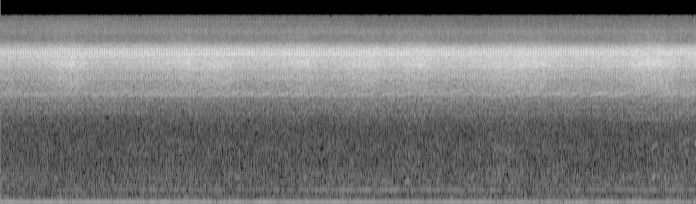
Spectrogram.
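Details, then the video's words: A continuous high, sizzling cicada drone on the shore of Table Rock Lake in southern Missouri on a very warm Saturday, barely varying in strength, over the constant low drone of a nearby boat motor. "Boating Lake Sounds and Cicadas"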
